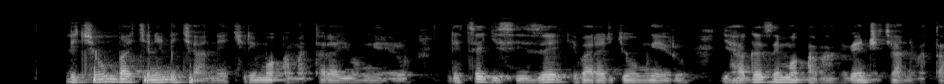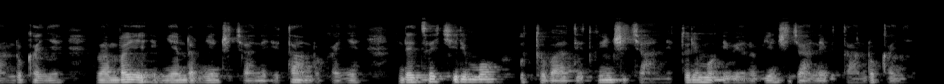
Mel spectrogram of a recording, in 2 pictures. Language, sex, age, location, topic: Kinyarwanda, male, 36-49, Kigali, finance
